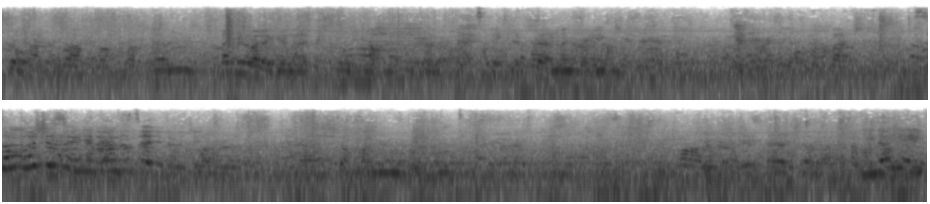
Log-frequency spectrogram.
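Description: Adult voices chatter nearby in a tram carriage.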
